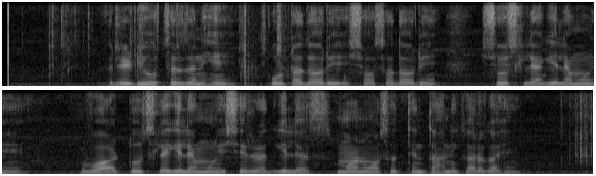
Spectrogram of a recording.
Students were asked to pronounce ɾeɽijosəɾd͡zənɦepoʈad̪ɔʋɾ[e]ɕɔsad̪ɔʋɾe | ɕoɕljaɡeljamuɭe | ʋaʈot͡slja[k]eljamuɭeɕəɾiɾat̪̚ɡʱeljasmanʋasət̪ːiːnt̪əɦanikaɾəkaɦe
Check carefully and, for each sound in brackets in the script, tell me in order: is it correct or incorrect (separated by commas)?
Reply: correct, incorrect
